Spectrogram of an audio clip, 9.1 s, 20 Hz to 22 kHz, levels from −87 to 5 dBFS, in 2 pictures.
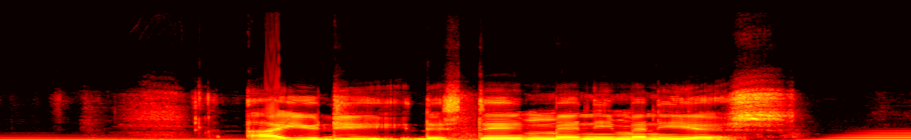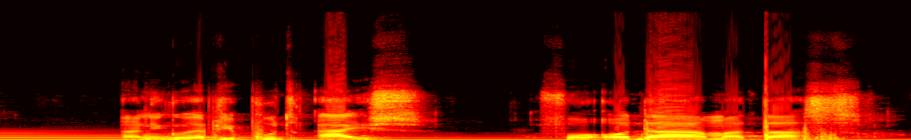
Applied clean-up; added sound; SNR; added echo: none; Wind instrument, woodwind instrument; 15 dB; none.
